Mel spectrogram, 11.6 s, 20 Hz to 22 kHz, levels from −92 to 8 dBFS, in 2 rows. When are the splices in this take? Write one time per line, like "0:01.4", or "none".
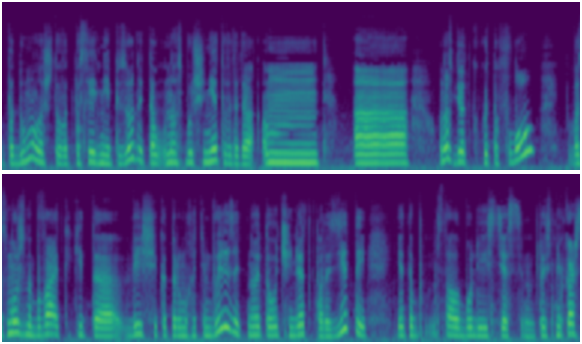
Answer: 0:04.5
0:08.9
